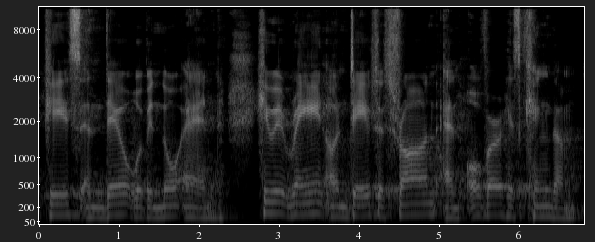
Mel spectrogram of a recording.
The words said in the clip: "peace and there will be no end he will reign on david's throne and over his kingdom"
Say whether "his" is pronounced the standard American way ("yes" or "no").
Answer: no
